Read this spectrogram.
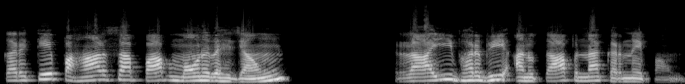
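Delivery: slow, solemn verse reading; poem recitation. Acted. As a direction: give each line weight as you recite.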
